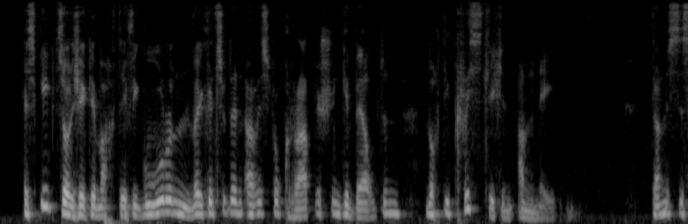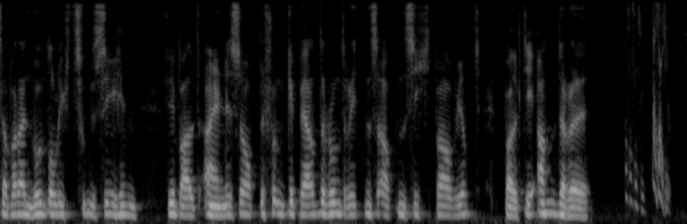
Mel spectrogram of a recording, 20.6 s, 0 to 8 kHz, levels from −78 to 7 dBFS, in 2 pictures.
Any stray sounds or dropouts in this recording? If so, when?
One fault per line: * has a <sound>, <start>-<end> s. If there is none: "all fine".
* has a chirp, 19.7-20.4 s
